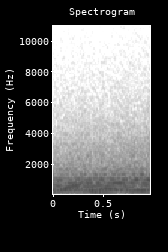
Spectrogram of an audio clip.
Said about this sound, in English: including a sound like this pad right here from Operator.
